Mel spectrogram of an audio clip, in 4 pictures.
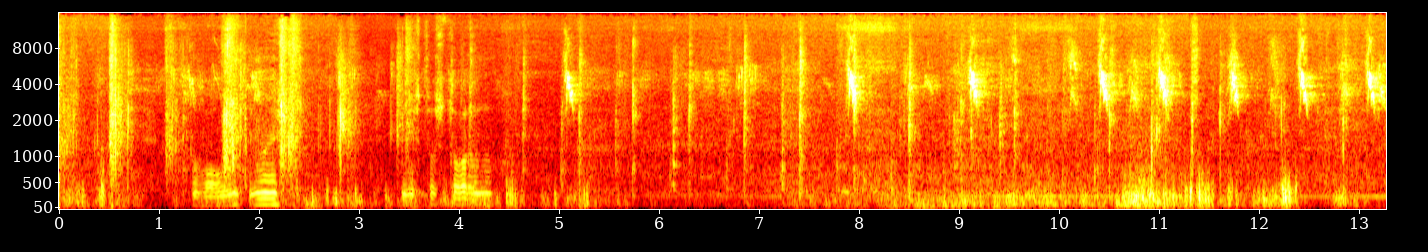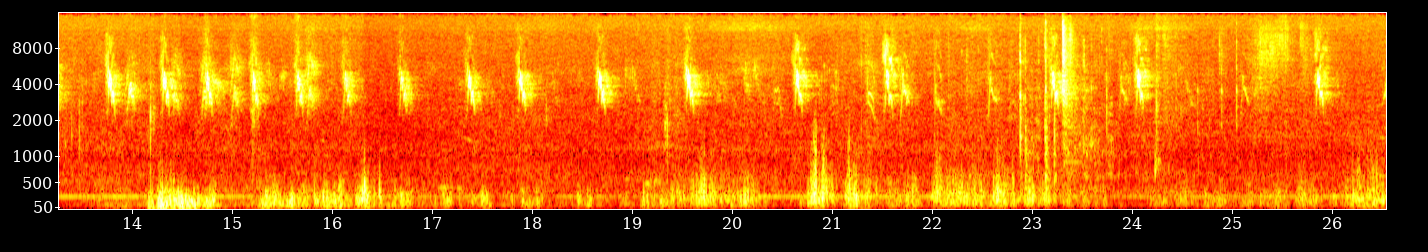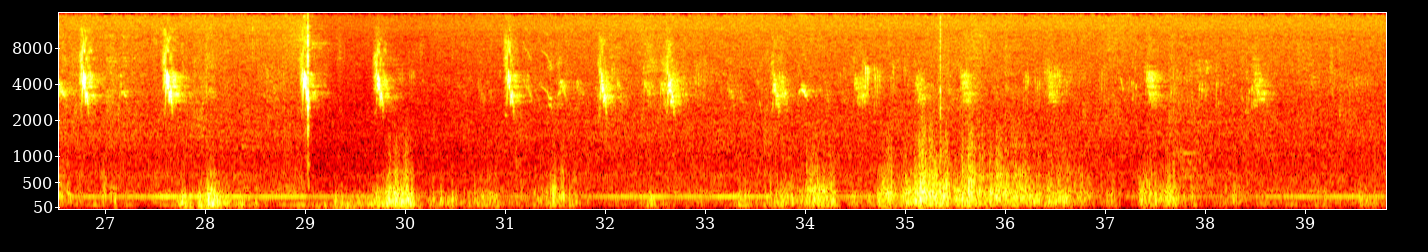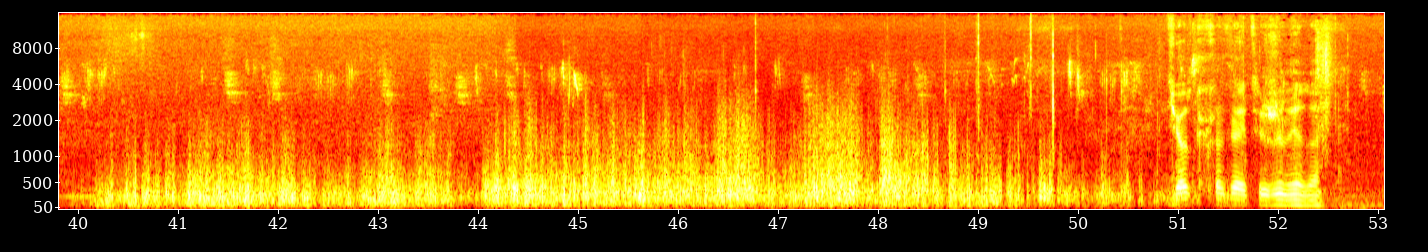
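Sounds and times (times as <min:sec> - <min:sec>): small birds chirping: 0:00.0 - 0:53.0
faint steady hum: 0:02.5 - 0:53.0.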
